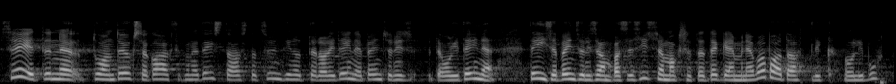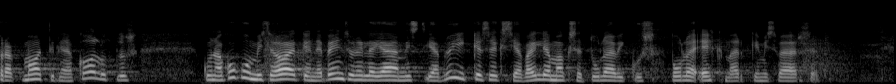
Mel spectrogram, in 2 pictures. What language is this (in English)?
Estonian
